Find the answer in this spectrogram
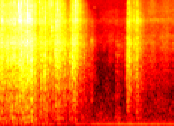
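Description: Clear plastic kit packaging crinkling as a bundle of embroidery floss is pulled out of it, loud for about the first second, then dying away, with one short crinkle near the end.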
